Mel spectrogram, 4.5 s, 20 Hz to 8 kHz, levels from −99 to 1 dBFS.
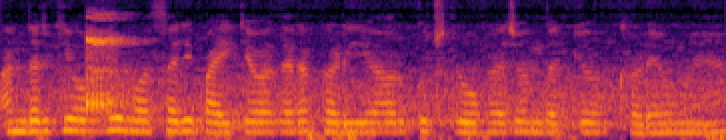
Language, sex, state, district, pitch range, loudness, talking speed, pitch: Hindi, female, Bihar, Araria, 200-220 Hz, -25 LUFS, 290 wpm, 210 Hz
